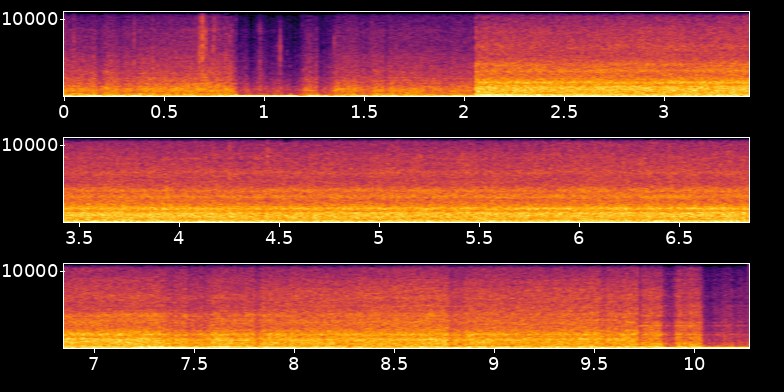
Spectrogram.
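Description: Diesel local train running, heard from inside the carriage: a steady rumble of engine and running noise with a low engine hum that sets in about two seconds in and grows heavier after about seven seconds. A couple of knocks come before it, around one second in.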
